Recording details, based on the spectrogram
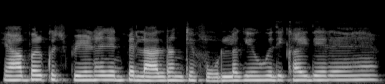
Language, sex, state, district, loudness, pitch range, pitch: Hindi, female, Uttar Pradesh, Lalitpur, -16 LUFS, 195-205 Hz, 200 Hz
